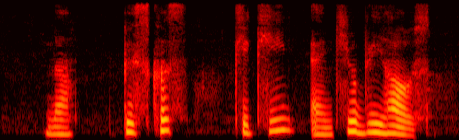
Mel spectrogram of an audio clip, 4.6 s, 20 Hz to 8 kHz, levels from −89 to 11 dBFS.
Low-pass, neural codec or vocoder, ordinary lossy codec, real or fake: 7.2 kHz; codec, 16 kHz in and 24 kHz out, 1.1 kbps, FireRedTTS-2 codec; none; fake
